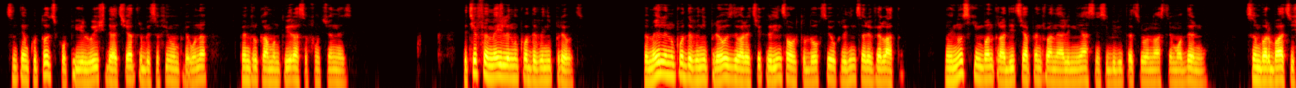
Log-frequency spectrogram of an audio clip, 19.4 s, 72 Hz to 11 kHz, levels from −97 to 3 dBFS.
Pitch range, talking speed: 105-125 Hz, 150 wpm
